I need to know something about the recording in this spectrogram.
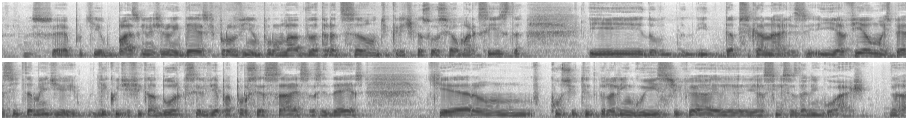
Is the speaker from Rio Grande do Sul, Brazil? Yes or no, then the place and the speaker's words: yes; Porto Alegre, Rio Grande do Sul, Brazil; also born or lived in United States / France; são sobrenomes respectivamente da minha mãe e do meu pai. Eu sou porto-alegrense. Com exceção de 2 anos passados nos Estados Unidos e 1 ano passado na França, eu vivi a minha vida toda em Porto Alegre.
